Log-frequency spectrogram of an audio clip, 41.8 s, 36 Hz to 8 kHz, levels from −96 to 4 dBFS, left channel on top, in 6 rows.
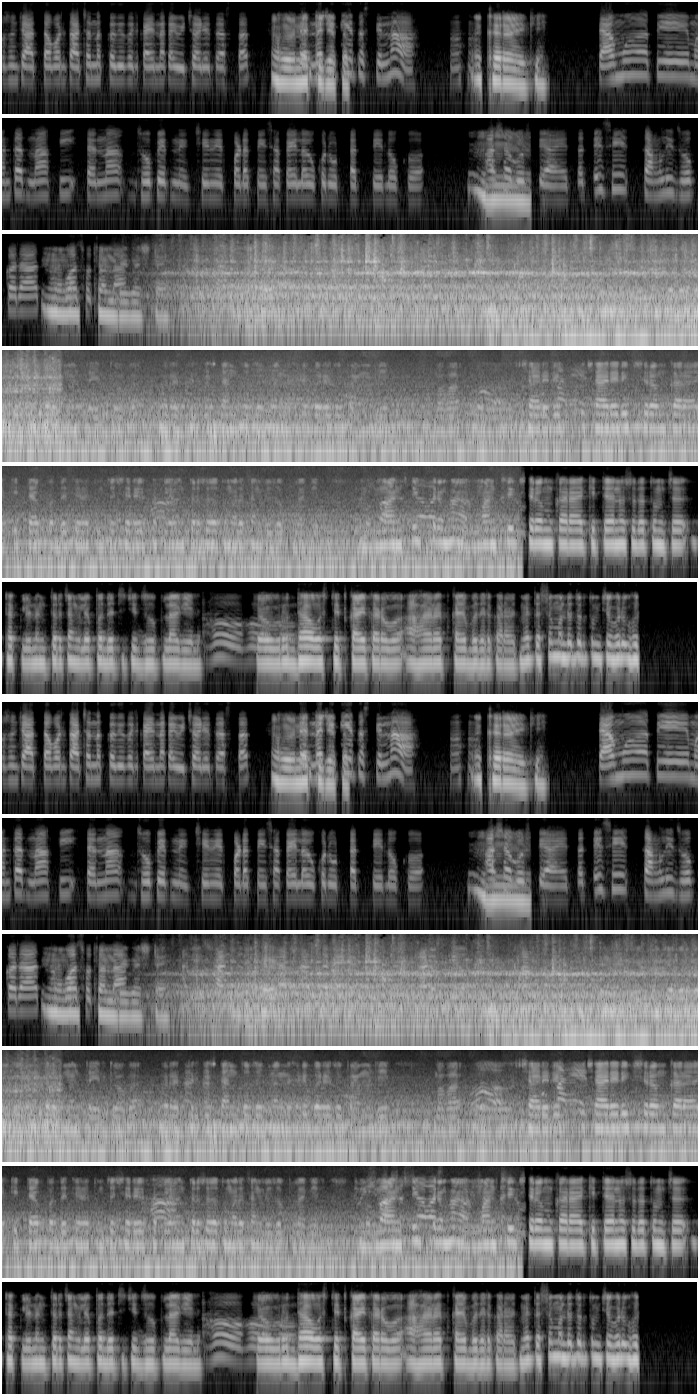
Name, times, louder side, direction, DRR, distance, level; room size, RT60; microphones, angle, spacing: voice 1, 0.0-2.5 3.0-4.1 4.5-4.8 6.0-11.2 11.8-14.3 14.5-15.2 15.7-18.6 19.1-19.6 22.7-23.0 25.5-26.7 29.2-29.6 31.4-33.1 36.8-37.9, right 4 dB, 40° right, 4.6 m, -38 dB
voice 2, 2.7-3.3 4.7-5.4 11.6-12.2 14.3-15.6 16.2-16.7 19.7-26.5 26.8-36.8 37.3-41.2, equal, 5° right, 1.9 m, -29 dB
sound 1, 15.4-21.5, left 4 dB, 70° left, 2.0 m, -24 dB
sound 2, 18.7-33.0, left 2 dB, 85° left, 1.5 m, -28 dB
head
